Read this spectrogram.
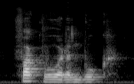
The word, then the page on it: vakwoordenboek: Dutch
